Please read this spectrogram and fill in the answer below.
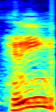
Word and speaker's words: ह्रीं: तो ह्रींग मंत्र को ह्रीम लिखा जाता है, पर प्रोनाउंसिएशन उसका ह्रींग है, HRING। तो जो देवी का नवाण मंत्र है, दैट इज एंग ह्रींग क्लिंग चामुंडाई विच्चे।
